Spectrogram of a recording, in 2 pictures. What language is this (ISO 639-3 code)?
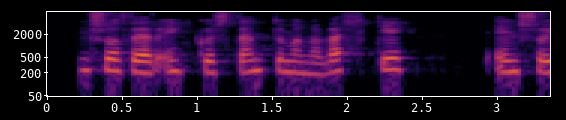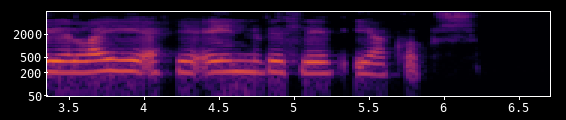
isl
